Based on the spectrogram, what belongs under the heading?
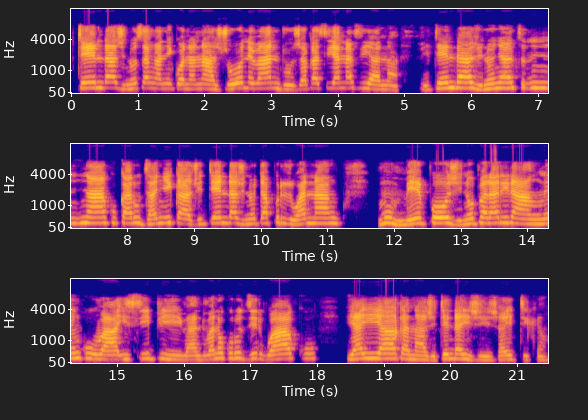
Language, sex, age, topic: Ndau, male, 36-49, health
